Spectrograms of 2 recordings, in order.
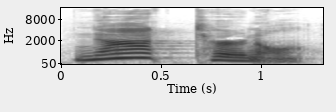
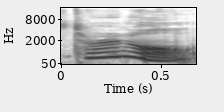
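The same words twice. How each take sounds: First: "Nocturnal" slowly, with its first syllable; corrected word. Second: "ternal" without its first syllable; clipped word error. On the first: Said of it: "I squeaked". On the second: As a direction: say "ternal", dropping the "noc". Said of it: "you mean nocturnal". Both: A narrator's reading.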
